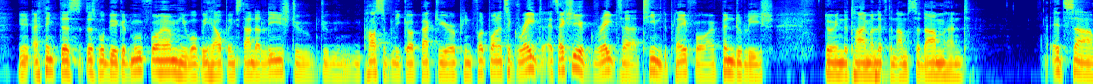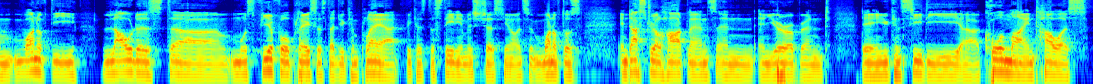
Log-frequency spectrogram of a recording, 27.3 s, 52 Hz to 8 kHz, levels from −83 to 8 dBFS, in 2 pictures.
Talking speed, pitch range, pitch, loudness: 200 wpm, 90-100 Hz, 90 Hz, -17 LUFS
